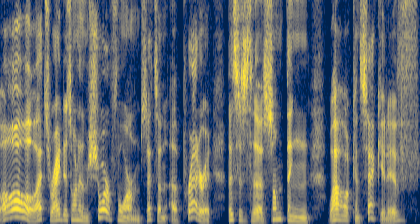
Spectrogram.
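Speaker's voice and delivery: high-pitched mock lightbulb moment, starting loud; acted sudden realization. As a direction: act out a student suddenly getting it, pitched high. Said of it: "And you go".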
